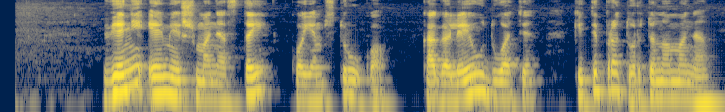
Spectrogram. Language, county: Lithuanian, Klaipėda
